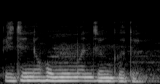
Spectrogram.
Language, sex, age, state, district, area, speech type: Bodo, female, 60+, Assam, Kokrajhar, urban, spontaneous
